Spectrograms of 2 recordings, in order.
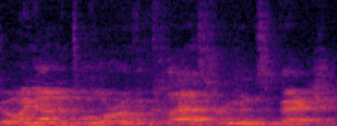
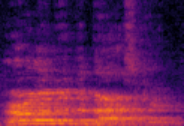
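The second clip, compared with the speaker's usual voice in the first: high, loud, worked-up commands; loud ranting orders; 8 semitones higher, 10 dB louder than usual. Acted. Principal rants orders at Miss Brooks, high and loud. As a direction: drive each order home, louder.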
